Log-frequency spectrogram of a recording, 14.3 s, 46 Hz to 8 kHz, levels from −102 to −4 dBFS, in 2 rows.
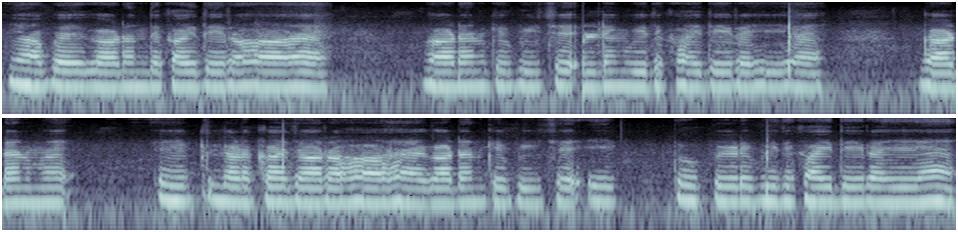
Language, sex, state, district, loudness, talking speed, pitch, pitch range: Hindi, male, Bihar, Sitamarhi, -26 LUFS, 145 wpm, 165 Hz, 160-170 Hz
